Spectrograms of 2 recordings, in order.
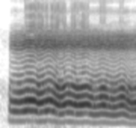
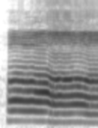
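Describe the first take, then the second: First: Loud, high ah with a raised palate; arched palate. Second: Loud, high ah with a flat palate. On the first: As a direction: open up the arch and sing ah. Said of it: "raise the palate and give it a little bit of arch". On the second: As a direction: sing ah without arching the palate. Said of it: "If I don't raise the palate". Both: Shown as a demonstration.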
